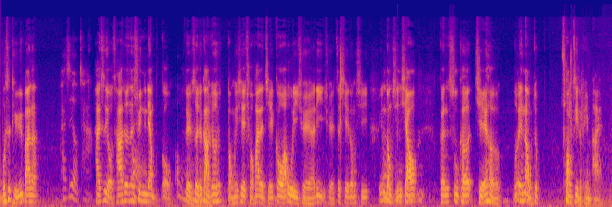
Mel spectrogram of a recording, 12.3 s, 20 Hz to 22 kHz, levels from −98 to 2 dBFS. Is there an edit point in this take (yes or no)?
yes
